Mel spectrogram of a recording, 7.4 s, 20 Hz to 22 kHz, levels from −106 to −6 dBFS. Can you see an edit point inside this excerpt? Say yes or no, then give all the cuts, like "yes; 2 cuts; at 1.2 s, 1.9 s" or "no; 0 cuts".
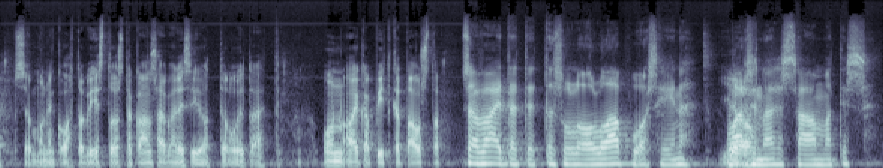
yes; 2 cuts; at 1.0 s, 2.5 s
